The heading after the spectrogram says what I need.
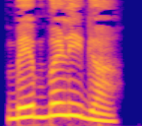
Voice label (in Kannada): "ಬೊಬ್ಬುಳಿಕೆ", Kannada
